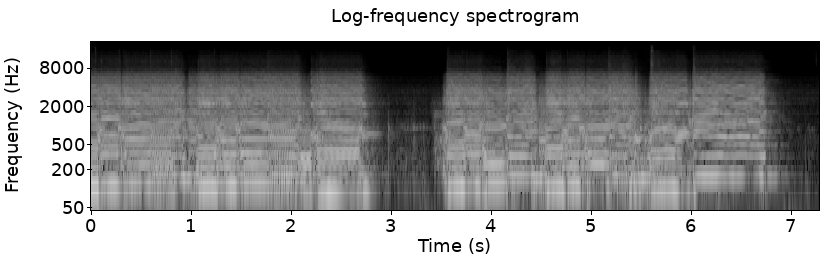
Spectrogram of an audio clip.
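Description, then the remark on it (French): A distorted electric guitar on the treble pickup plays a slow passage with damped, muted strings, no delay and very little resonance, loud, in two phrases split by a short pause, with no one talking. “Et vous bloquez aussi en aigu. Hein, et pas une toute petite réverb, mais très peu de résonance. Alors je vous le fais une fois au ralenti.”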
